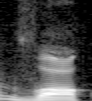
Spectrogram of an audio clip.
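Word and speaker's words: walk: And then वॉक। वॉक के अंदर L silent होता है। जस्ट बिकॉज़ क्योंकि यह के से पहले आया है। And there is a rule. के से पहले आया एल विल बी साइलेंट।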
